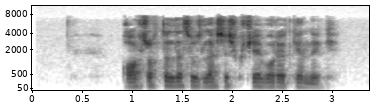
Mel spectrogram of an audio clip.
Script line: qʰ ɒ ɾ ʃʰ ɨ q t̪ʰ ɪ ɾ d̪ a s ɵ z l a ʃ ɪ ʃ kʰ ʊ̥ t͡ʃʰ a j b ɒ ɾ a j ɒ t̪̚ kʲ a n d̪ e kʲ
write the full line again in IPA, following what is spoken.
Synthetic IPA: qʰ ɒ ɾ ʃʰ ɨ q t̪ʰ ɪ l d̪ a s ɵ z l a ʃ ɪ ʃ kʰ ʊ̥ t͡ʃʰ a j b ɒ ɾ a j ɒ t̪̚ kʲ a n d̪ e kʲ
